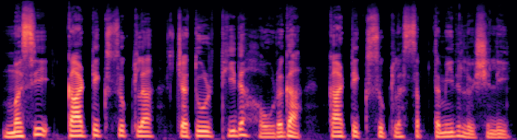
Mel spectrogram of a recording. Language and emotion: Manipuri, neutral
